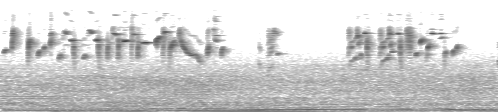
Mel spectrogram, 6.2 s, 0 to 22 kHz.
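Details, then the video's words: European goldfinch (mqnin) singing two long twittering phrases of fast, high, tinkling notes and buzzy trills, with a faint low hum in the quieter gap between. "goldfinch p throat sign 2021 مقنين الحسون"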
